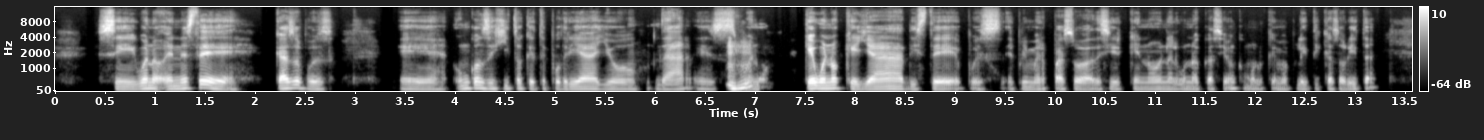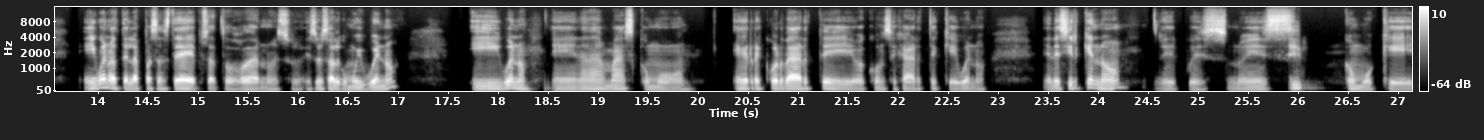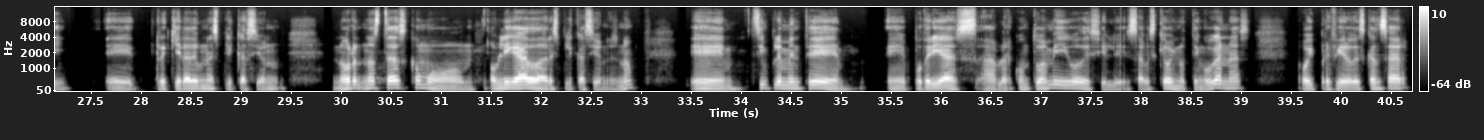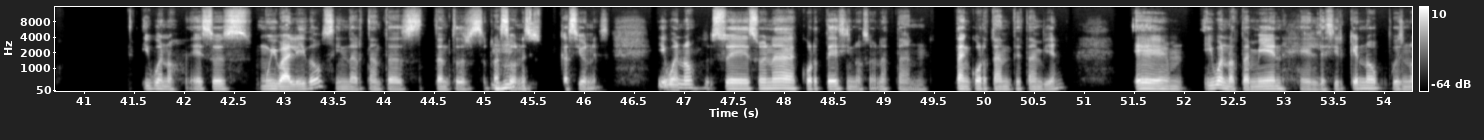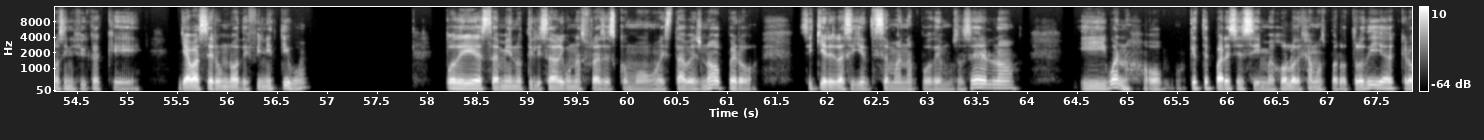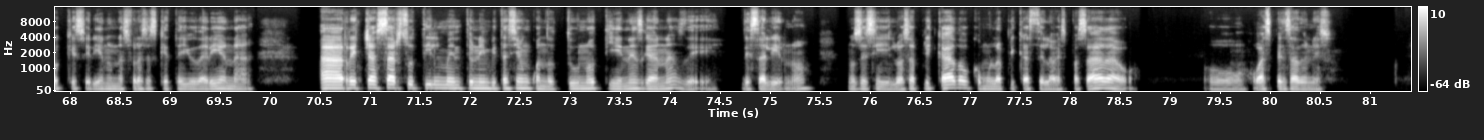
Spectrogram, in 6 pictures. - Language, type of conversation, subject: Spanish, advice, ¿Cómo puedo equilibrar el tiempo con amigos y el tiempo a solas?
- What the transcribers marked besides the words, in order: dog barking; "razones" said as "caciones"; tapping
